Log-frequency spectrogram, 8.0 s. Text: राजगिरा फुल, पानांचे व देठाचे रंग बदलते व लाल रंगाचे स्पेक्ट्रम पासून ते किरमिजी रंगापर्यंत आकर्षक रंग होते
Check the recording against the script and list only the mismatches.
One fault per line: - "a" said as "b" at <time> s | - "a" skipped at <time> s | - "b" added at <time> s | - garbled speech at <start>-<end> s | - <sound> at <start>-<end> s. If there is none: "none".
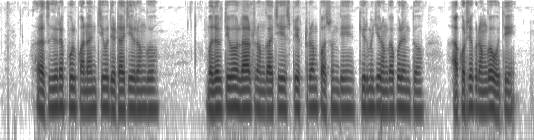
none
